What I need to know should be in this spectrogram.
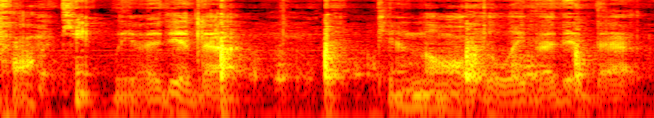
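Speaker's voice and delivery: quiet laughing disbelief; soft self-mocking laugh; laughing at herself. Real, not acted. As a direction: chuckle it under your breath, embarrassed. Laughing at own blunder.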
